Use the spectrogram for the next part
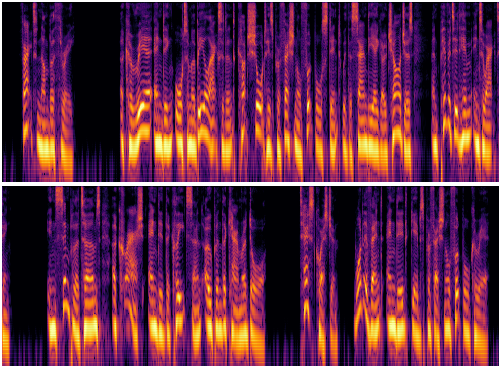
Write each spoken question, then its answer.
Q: What event ended Gibb's professional football career?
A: Correct answer. An automobile accident.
